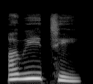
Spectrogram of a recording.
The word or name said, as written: ಅವೀಚಿ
